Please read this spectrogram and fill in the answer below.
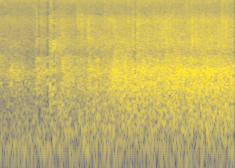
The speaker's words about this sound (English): Everyone's like, golf clap.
